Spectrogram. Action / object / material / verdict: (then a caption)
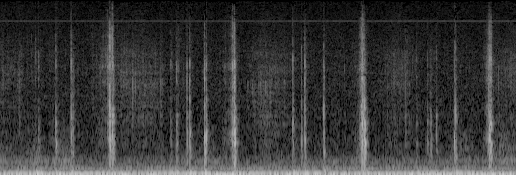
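tap / printed cardboard tea box / cardboard / none. Fingertips tap and scratch the front face of a printed cardboard Lipton tea box, hollow and likely full, standing upright on a binaural microphone. Sharp, bright clicks and soft scratches sit over a steady low hum, and at the end hands grip the box's top edge.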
